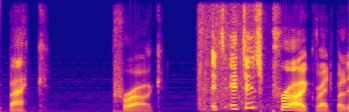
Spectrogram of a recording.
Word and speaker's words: Prague: It It is Prague, Red, but it's spelled Praa.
